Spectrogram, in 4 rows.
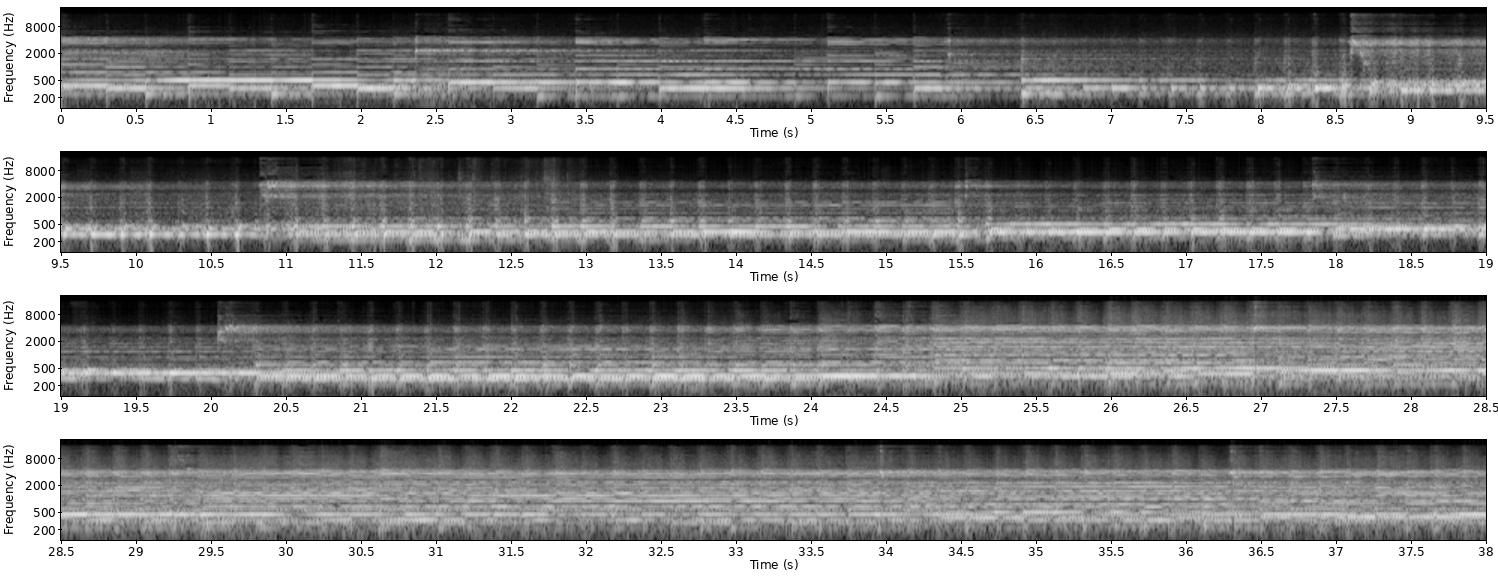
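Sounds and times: solo guitar post-rock piece: 0.0s - 38.0s.

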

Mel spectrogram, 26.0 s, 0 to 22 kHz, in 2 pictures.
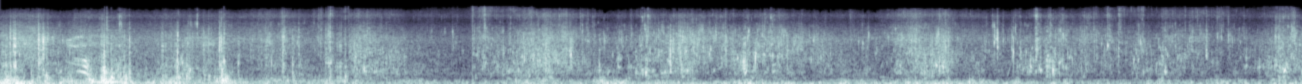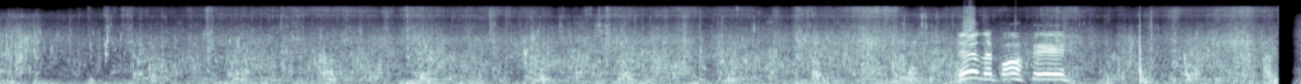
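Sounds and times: water trickling off paddle: 0.0s - 25.8s
kayak paddle splashing water: 0.0s - 26.0s
wind rumble on microphone: 0.0s - 26.0s.

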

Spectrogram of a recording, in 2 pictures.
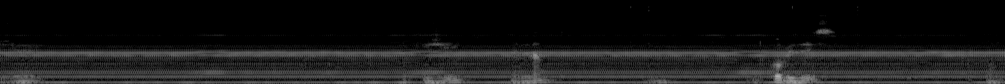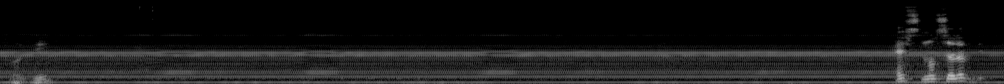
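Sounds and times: steady hum of held tones: 0.0s - 20.0s.

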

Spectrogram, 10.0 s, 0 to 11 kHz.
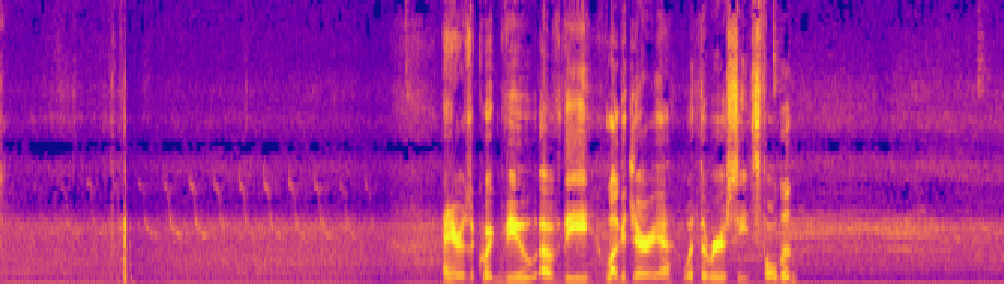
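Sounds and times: low outdoor hum: 0.0s - 10.0s.

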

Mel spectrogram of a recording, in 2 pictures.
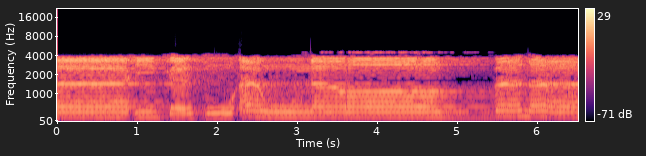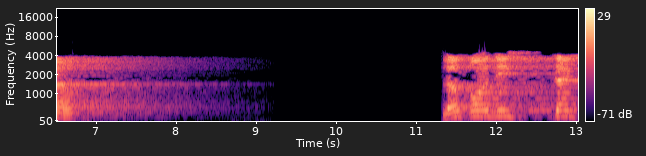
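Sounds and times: solo chanted recitation: 0.0s - 6.9s.

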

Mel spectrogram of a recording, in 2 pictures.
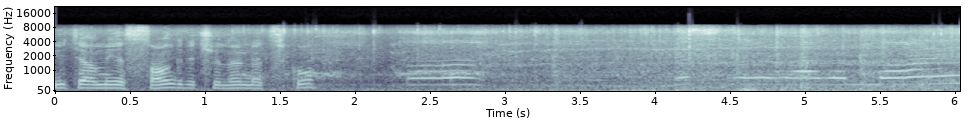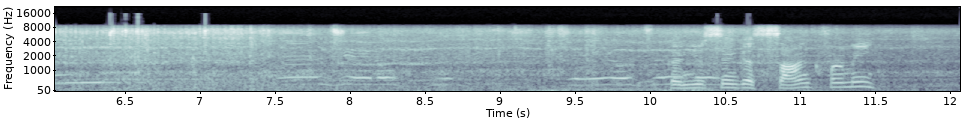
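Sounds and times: background rumble and hiss: 0.0s - 12.0s
person making wordless sounds: 4.1s - 6.6s, 7.5s - 10.7s.

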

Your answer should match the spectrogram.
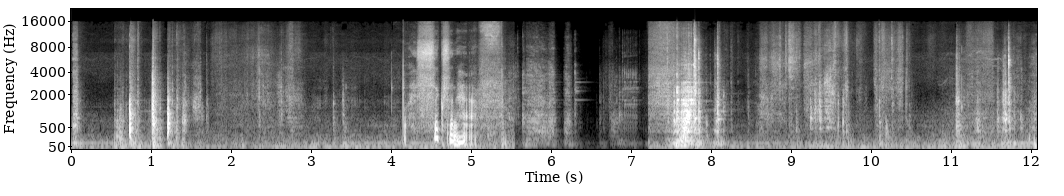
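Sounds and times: paper sliding and handling: 1.5s - 3.0s, 8.6s - 11.6s.

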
